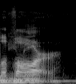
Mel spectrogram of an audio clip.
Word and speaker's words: LeVar: Lamar Burton. – Yes. – Mm-hmm. – From Star Trek. – Is it Lamar or LeVar? – LeVar with yeah.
